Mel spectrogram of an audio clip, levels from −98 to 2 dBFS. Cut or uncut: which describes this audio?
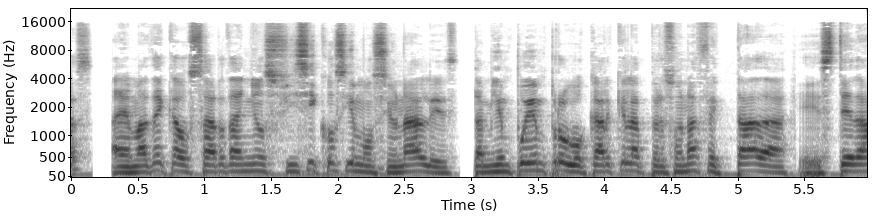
uncut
